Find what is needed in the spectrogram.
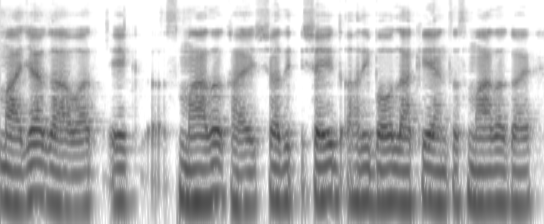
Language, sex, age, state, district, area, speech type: Marathi, male, 30-45, Maharashtra, Wardha, rural, spontaneous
